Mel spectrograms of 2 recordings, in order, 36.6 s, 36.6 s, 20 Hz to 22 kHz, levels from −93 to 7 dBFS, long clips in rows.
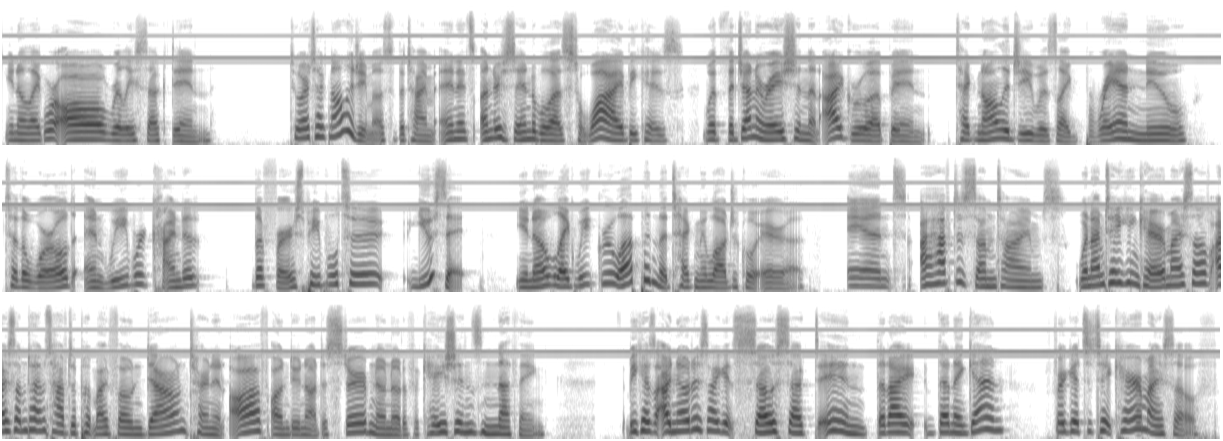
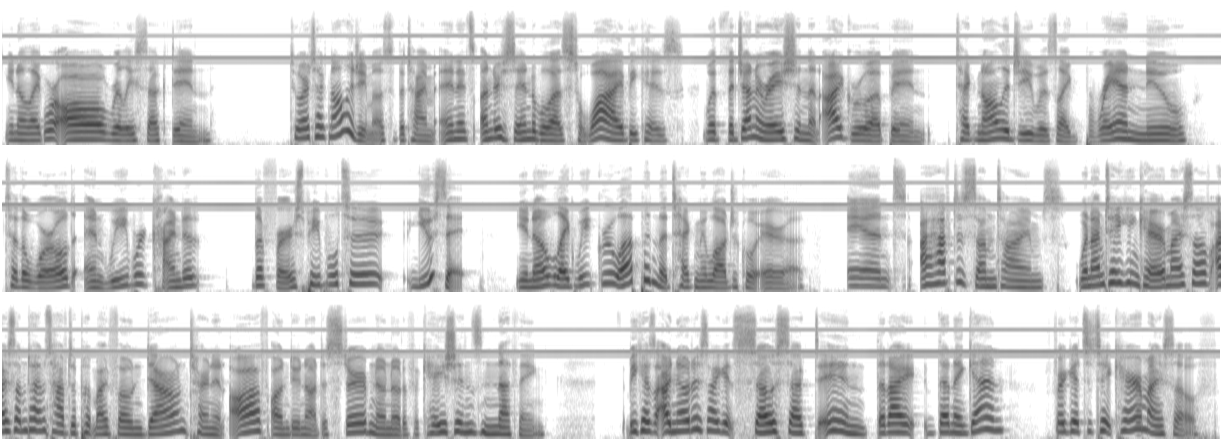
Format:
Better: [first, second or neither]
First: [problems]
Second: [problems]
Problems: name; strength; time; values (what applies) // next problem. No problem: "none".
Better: neither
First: high-pitched whine; noticeable; throughout; 4.5 kHz, 20 dB below the speech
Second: high-pitched whine; noticeable; throughout; 4.5 kHz, 20 dB below the speech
